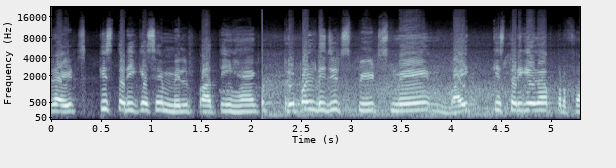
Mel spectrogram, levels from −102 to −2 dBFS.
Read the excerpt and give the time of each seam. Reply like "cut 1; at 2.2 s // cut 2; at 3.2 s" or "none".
cut 1; at 2.2 s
